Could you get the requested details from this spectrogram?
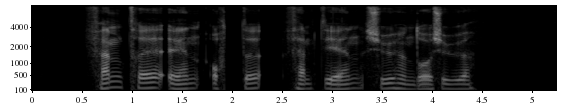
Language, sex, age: Norwegian, male, 29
